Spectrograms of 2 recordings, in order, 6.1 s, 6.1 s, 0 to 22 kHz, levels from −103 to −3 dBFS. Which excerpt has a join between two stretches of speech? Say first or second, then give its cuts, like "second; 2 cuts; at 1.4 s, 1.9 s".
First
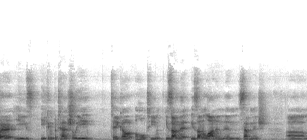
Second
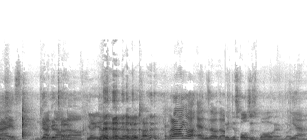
second; 1 cut; at 4.5 s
